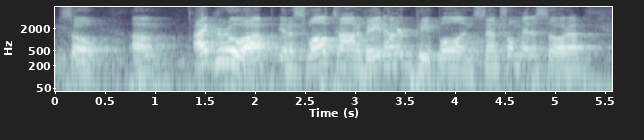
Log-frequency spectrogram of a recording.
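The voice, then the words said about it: Minnesotan accent. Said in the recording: “I've been told I still have a bit of an accent. I'm a Norwegian German... But I'm told I have a bit of an accent. If I say Minnesota, then I guess you hear it.”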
